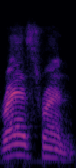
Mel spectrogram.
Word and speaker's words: restaurant: restaurant Only 2 syllables. Remember, restaurant, restaurant, restaurant.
